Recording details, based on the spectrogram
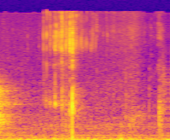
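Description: Crunchy bites into hot-sauce-coated chicken, a couple of sharp close crunches followed by chewing, loud and near with no talking.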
